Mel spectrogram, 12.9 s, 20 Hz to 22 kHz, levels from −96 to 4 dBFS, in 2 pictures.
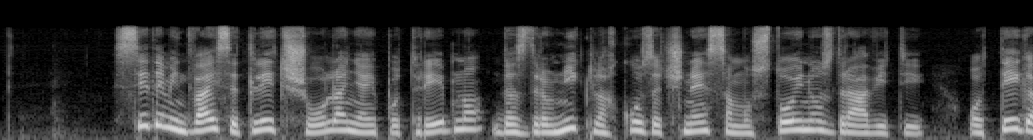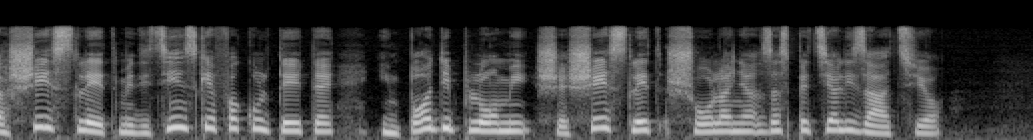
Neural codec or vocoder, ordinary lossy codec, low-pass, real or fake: vocoder, 24 kHz, 100 mel bands, Vocos; none; 10.8 kHz; fake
